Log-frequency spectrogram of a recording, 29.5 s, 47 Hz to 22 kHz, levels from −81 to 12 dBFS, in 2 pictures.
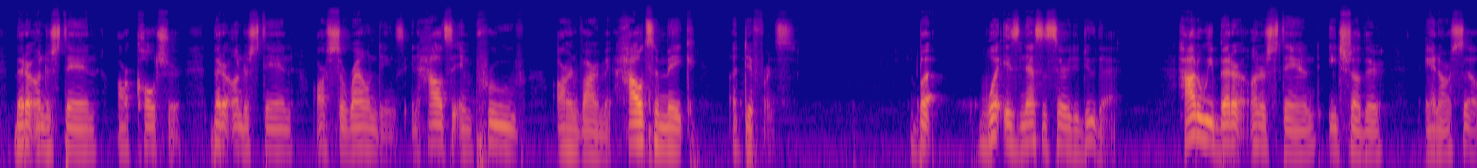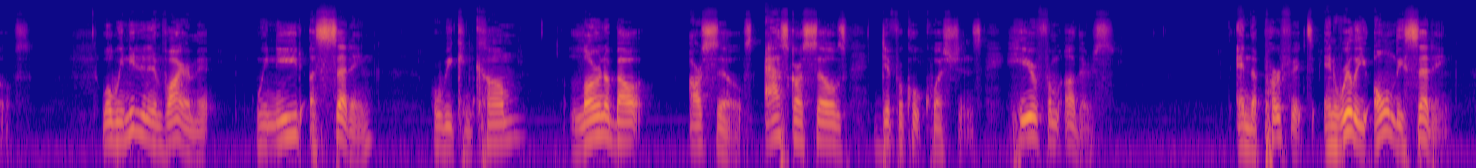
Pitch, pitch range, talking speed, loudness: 105 Hz, 95-120 Hz, 130 wpm, -26 LUFS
